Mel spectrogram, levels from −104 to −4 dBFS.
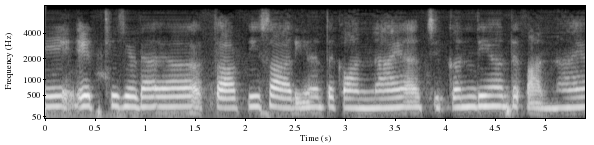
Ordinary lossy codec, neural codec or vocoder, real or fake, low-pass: none; codec, 16 kHz, 1.1 kbps, Voila-Tokenizer; fake; 7.2 kHz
